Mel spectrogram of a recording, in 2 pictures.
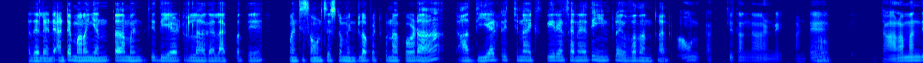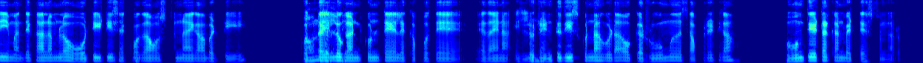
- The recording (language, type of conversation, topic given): Telugu, podcast, బిగ్ స్క్రీన్ అనుభవం ఇంకా ముఖ్యం అనుకుంటావా, ఎందుకు?
- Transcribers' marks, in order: in English: "థియేటర్"; in English: "సౌండ్ సిస్టమ్"; in English: "థియేటర్"; in English: "ఎక్స్‌పీ‌రియన్స్"; in English: "ఓటీటీస్"; in English: "రెంట్"; in English: "రూమ్ సెపరేట్‌గా హోమ్ థియేటర్‌కని"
